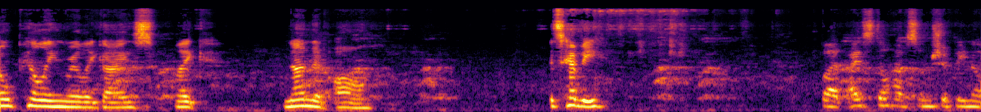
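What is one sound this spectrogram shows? Fabric rustles as a blanket is handled.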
